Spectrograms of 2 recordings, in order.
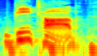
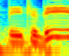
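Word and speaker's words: BTOB: believe it or not some people have come out and said they thought it was spelled out letter by letter b t OB while others thought it was B table but in fact it's B to be standing for born to beat please stand them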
